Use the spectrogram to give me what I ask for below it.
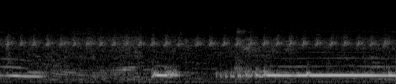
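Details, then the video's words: Male ringneck dove (puter pelung), hoarse after long caging on an Indonesian breeding farm and now recovering: brief rough coo fragments, then a long, steady, level coo held to the end, with a pulsing background hum. "Proses Recovery Suara Yang Agak Serak Pada Puter Pelung"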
